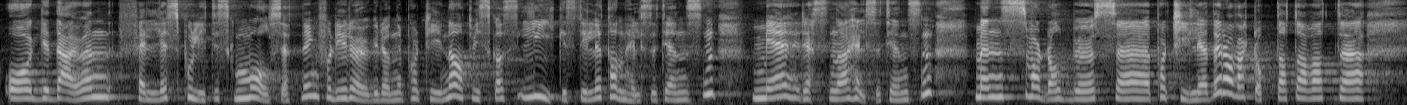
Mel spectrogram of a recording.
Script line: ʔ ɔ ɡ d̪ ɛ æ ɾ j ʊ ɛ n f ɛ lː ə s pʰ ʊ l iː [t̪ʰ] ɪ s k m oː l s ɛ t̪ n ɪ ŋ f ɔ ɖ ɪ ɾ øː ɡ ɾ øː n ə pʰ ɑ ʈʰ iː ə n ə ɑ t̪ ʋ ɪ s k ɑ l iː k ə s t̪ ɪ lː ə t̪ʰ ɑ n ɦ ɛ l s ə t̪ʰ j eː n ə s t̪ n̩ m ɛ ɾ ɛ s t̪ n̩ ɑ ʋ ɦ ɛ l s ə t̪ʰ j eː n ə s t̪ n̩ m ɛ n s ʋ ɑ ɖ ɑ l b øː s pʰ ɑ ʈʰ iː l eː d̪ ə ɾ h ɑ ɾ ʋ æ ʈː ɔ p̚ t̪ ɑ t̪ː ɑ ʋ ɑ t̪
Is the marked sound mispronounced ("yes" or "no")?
yes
